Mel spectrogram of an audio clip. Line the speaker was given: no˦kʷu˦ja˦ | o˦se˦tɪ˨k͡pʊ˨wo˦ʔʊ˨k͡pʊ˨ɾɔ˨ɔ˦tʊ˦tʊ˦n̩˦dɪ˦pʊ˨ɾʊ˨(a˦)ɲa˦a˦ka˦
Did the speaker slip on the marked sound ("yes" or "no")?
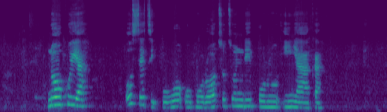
yes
